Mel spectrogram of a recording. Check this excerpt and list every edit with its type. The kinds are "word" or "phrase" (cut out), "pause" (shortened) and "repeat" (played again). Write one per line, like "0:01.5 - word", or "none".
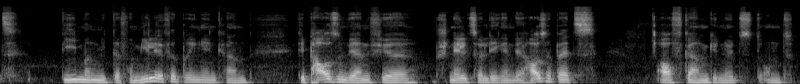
none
